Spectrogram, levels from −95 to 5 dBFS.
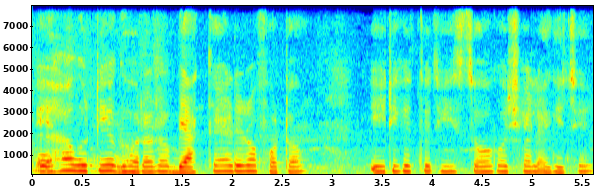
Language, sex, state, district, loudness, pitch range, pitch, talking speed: Odia, female, Odisha, Khordha, -17 LUFS, 235-260 Hz, 250 Hz, 130 wpm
